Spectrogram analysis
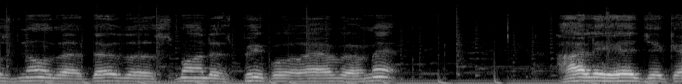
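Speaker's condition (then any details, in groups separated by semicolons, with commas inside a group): ALS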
